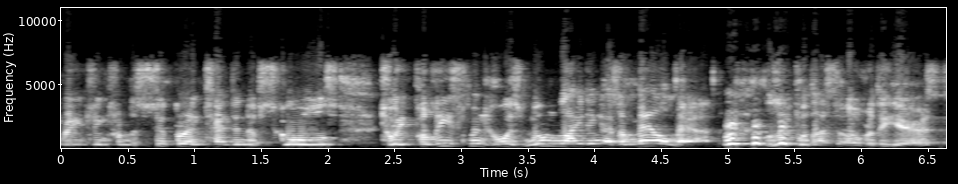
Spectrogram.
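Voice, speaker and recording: Over music in the background, a man speaks at a very fast pace with ordinary pitch variation. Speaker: mentalist and voice actor, performer of one-man theater shows. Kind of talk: podcast interview answer, conversational storytelling.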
